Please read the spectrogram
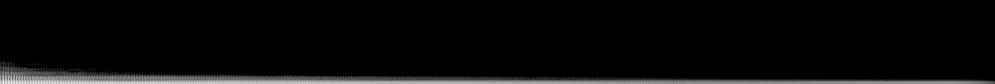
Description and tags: this is set of recordings i made to sample bass guitar my father built for me. i used it to play midi notes. number in the filename is midi note.
bass, electric, guitar, tone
